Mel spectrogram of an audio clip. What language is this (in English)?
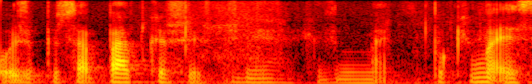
Portuguese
